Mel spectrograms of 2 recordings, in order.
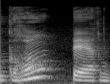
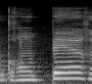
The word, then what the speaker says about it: grand-père: Le grand-père. D no se pronuncia.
